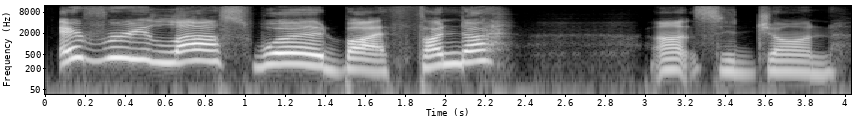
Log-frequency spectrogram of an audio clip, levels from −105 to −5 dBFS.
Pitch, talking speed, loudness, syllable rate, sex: 255 Hz, 105 wpm, -15 LUFS, 3.9 syllables/s, female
